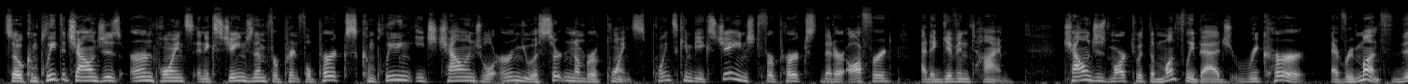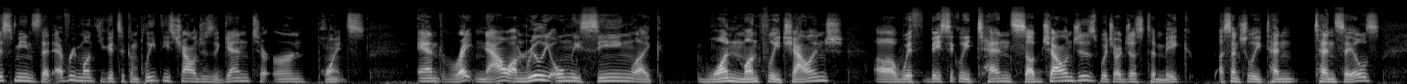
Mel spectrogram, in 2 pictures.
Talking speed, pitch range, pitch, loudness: 185 wpm, 125-165 Hz, 145 Hz, -25 LUFS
